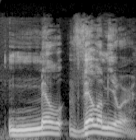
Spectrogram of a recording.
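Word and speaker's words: Willeumier: Kristen Villamure.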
